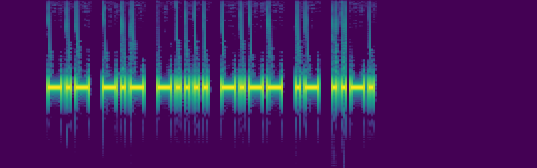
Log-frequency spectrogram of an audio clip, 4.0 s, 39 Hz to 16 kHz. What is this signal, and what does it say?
Morse code, heard as a keyed tone, about 34 wpm, 700 Hz. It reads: KK6YAF
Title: USA Call Signs - 6 Characters - Repeated 3x - 35wpm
